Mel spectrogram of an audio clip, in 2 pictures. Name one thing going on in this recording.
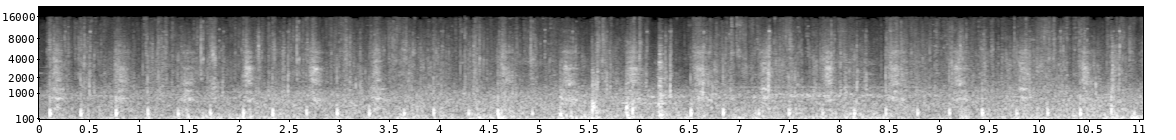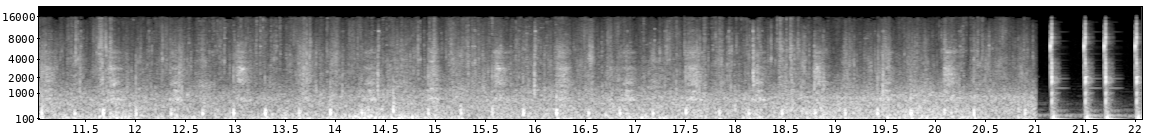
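Footsteps fall steadily on a hard surface.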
